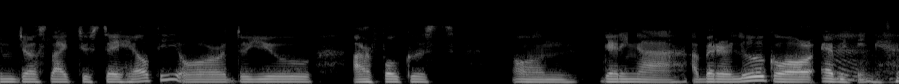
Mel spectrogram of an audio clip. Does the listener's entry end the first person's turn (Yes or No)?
Yes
